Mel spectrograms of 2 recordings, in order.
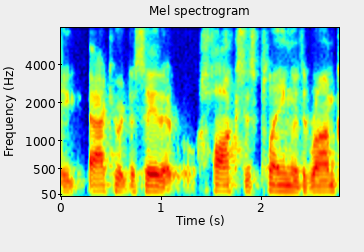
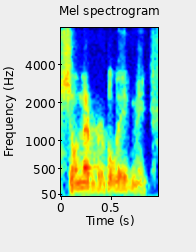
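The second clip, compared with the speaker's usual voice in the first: low, soft mutter under the breath. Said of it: "he mutters to himself".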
